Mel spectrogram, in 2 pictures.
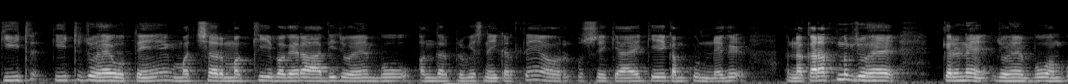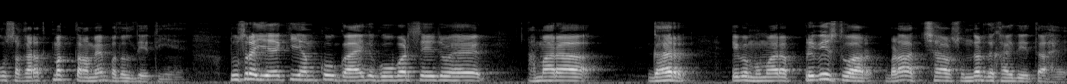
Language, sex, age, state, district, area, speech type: Hindi, male, 60+, Rajasthan, Karauli, rural, spontaneous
